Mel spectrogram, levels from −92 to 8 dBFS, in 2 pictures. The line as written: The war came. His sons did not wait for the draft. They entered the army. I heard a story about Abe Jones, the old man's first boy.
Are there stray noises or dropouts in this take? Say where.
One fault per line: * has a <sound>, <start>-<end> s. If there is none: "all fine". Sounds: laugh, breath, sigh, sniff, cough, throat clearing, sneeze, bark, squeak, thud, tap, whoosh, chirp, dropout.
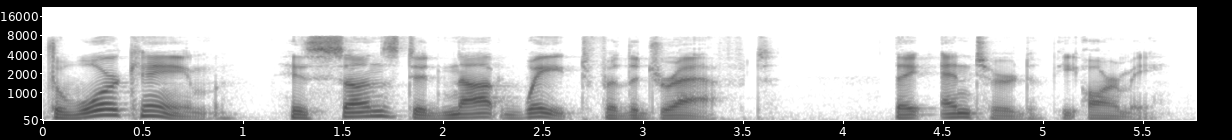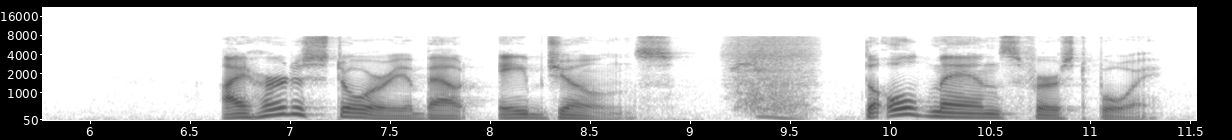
* has a sniff, 9.1-9.7 s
